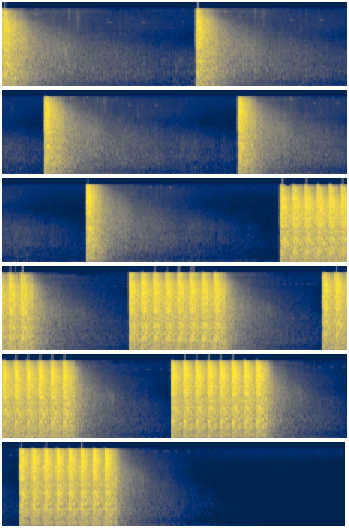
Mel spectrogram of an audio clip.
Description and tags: Comments & Criticisms welcome.
Enjoy.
